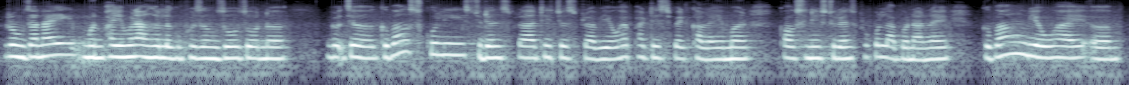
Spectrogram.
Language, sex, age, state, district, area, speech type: Bodo, female, 18-30, Assam, Kokrajhar, urban, spontaneous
